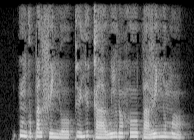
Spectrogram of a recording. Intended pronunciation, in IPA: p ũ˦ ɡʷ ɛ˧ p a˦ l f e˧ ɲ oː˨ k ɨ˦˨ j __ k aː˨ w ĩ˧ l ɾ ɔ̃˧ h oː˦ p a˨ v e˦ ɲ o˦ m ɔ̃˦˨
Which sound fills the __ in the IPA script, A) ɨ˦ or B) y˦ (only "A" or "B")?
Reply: A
